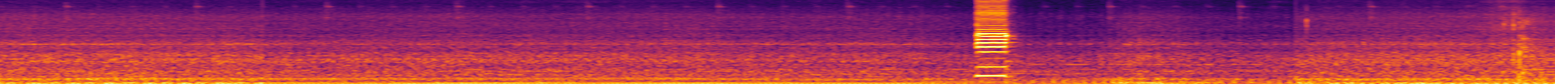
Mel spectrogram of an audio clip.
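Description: City road traffic in Kartal, heard from a motorcycle: a steady rumble of engines, with one loud car horn toot near the middle cutting through the traffic noise.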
